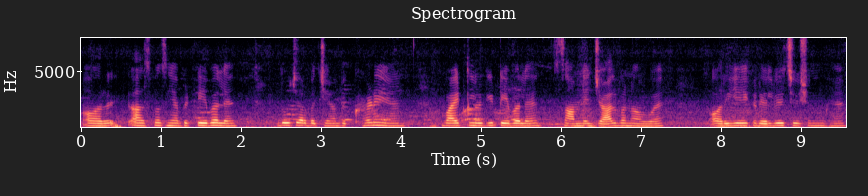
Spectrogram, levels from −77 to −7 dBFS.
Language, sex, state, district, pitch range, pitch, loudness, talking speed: Hindi, female, Bihar, West Champaran, 210-230 Hz, 220 Hz, -18 LUFS, 180 wpm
